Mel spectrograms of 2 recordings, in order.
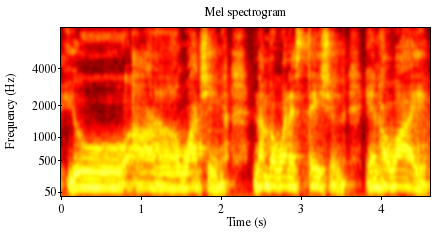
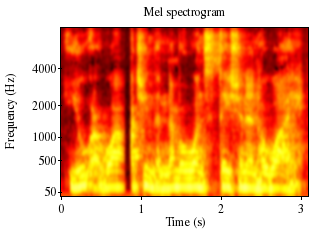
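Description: First: Slow, lightly accented announcer voice, deliberately bad; mock the Argentine-Armenian wrestler's station ID; bad Firpo imitation. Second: Said in the usual way. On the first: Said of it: "that's a bad imitation". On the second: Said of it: "He says".

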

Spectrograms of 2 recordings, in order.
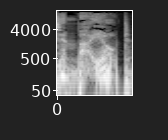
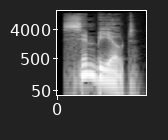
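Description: First: "symbiote" said SIM-bye-oat; the mistaken sim-bye-oat for "symbiote"; wrong pronunciation. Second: "Symbiote" said SIM-bee-oat, lower; low, plain sim-bee-oat for "Symbiote"; correct pronunciation. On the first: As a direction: give "symbiote" a long I, as in bye. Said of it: "It's not pronounced symbiote". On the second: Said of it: "How's it pronounced". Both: Shown as a demonstration.

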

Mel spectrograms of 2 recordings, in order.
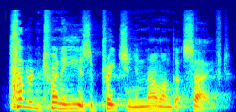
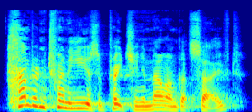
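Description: No difference in how they are said.

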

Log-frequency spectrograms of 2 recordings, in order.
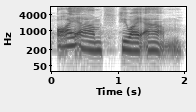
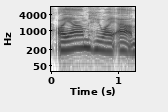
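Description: First: Slow, weighty voice of God; solemn divine declaration. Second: Said in the usual way. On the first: Retold or imitated. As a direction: declare it slowly like God from the bush. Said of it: "the voice of Yahweh speaking through a burning bush to Moses, declaring".

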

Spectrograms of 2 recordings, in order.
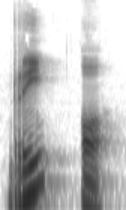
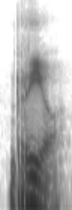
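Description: First: "río" broken into rí, o; syllable by syllable. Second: Said in the usual way. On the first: Shown as a demonstration. Teacher repeating the split for learners, syllable by syllable. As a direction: say "río" as two separate beats. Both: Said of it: "esa separación de sílabas".

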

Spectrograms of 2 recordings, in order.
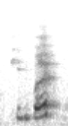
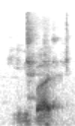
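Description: First: "Kitty butt" squeaked very high and soft. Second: "Kitty butt" dropped low and soft; low silly voice. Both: Real, not acted. Cooing at the cat.

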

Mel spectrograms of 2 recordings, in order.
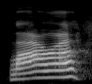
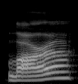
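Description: First: Loud, higher American-accented LARA, imitating an actor; hammed-up American "Lara"; overdone American accent. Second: Said in the usual way. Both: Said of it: "'cause he says it like".

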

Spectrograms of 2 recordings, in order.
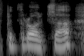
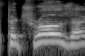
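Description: First: Petroza said the Italian way, with a ts sound for z; Italian pronunciation. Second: Petroza said the American way, with a plain z; American pronunciation. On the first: Host gives his name in Italian, Italian pronunciation. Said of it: "but Italian it's Petroza". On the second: Host introduces himself in American, American pronunciation. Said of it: "my name is Petroza in American". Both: Shown as a demonstration.

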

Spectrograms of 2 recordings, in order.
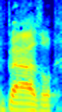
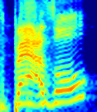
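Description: First: "Basil" as "pæzəl", British short a; British pronunciation. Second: "Basil" said the British way, short a; British pronunciation. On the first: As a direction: echo "Basil" British style. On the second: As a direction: say "Basil" as a British guest would. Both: Retold or imitated. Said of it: "He says".

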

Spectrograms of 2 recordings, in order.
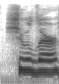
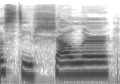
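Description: First: Schuler said with an "oo" first vowel, SHOO-ler; corrected pronunciation. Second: Schuler said with an "ow" first vowel, like SHOW-ler rhyming with howler; mispronounced name. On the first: Host correcting herself on the professor's name, Schuler pronounced "SHOO-ler". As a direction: say Schuler as "SHOO-ler", a little higher and firmer. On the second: Host reading the co-founders' names, Schuler mispronounced as "SHAU-ler". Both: Real, not acted.

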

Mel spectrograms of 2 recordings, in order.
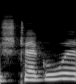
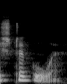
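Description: First: Szczegóły as SZCZE-gó-ły; old stress on SZCZE. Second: Szczegóły as szcze-GÓ-ły; modern stress on GÓ. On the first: Lecturer showing what few still say, stressed on SZCZE. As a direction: hit the first syllable of szczegóły. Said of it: "mało kto mówi szczegóły". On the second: Lecturer showing the common form, stressed on GÓ. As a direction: put the beat on the middle syllable of szczegóły. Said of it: "raczej szczegóły". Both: Shown as a demonstration.

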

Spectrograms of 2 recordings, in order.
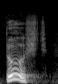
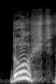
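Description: First: Loud, raised cry to stop; howled plea. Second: Much higher, loud yelp; echoed plea. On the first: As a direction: cry enough under the blows. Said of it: "zawył Wiedźmin". (głośny okrzyk poddania) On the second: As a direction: echo the cry at a high pitch. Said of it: "zawtórował zwinięty w kłębek Kahir". (wysoki, głośny okrzyk wtóru) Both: A narrator's reading.

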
